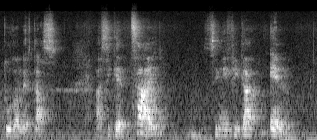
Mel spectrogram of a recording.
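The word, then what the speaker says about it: 在: Así que tsai significa en. Vean cómo Z se pronuncia ts, ts.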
